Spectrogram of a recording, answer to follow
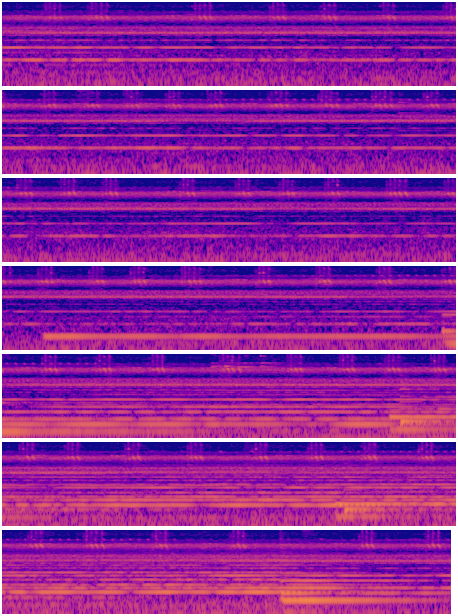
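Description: Steady, rhythmic high-pitched chirping of crickets throughout. From about halfway, soft sustained ambient music chords join in, moving to a new chord roughly every four seconds.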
